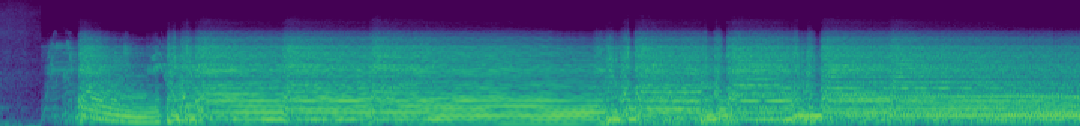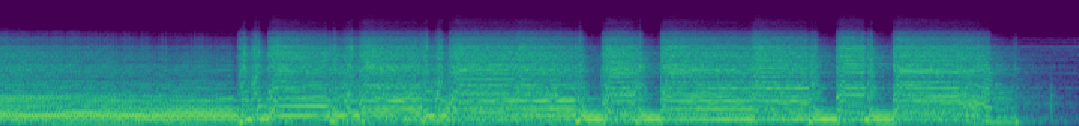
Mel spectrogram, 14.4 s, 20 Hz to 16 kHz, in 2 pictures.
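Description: A heavily distorted electric guitar on the bridge pickup at full volume, through a Line 6 POD Go Bogner Shiva amp model at default settings, plays sustained chords and riffs, loud and saturated, with no voices.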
